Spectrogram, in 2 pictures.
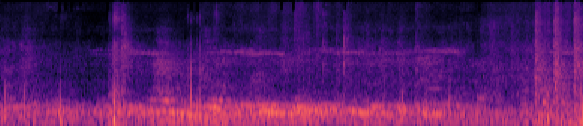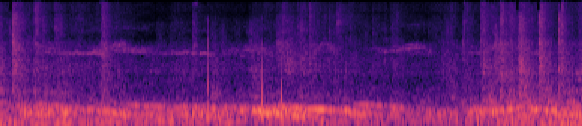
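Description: Several Sialkoti pigeons coo repeatedly in low, rolling murmurs, close and continuous, with faint clicks and rustles between the calls.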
